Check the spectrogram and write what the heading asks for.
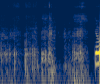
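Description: Faint, scattered rustling and scraping of a vinyl record's paper inner sleeve and cardboard album jacket as the LP is handled. It is paper noise, not the record snapping.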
